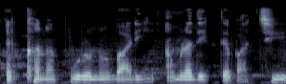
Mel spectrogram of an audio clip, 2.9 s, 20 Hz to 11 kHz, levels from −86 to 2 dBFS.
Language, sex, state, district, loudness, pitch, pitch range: Bengali, male, West Bengal, Dakshin Dinajpur, -26 LUFS, 115 Hz, 110-115 Hz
